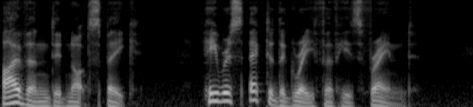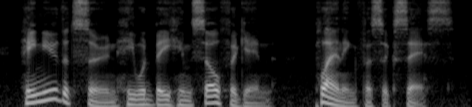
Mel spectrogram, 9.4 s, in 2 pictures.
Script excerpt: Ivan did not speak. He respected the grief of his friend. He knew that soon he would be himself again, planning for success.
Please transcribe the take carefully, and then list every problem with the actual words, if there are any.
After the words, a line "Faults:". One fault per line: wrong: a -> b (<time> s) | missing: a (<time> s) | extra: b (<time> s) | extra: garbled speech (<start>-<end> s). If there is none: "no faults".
Ivan did not speak. He respected the grief of his friend. He knew that soon he would be himself again, planning for success.
Faults:
no faults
